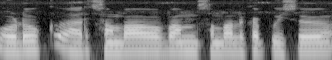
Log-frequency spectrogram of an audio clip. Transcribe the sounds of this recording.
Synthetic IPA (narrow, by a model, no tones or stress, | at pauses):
ɔɖukaɾsɔmbʱawbamsɔmbʱalkapujsɯ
